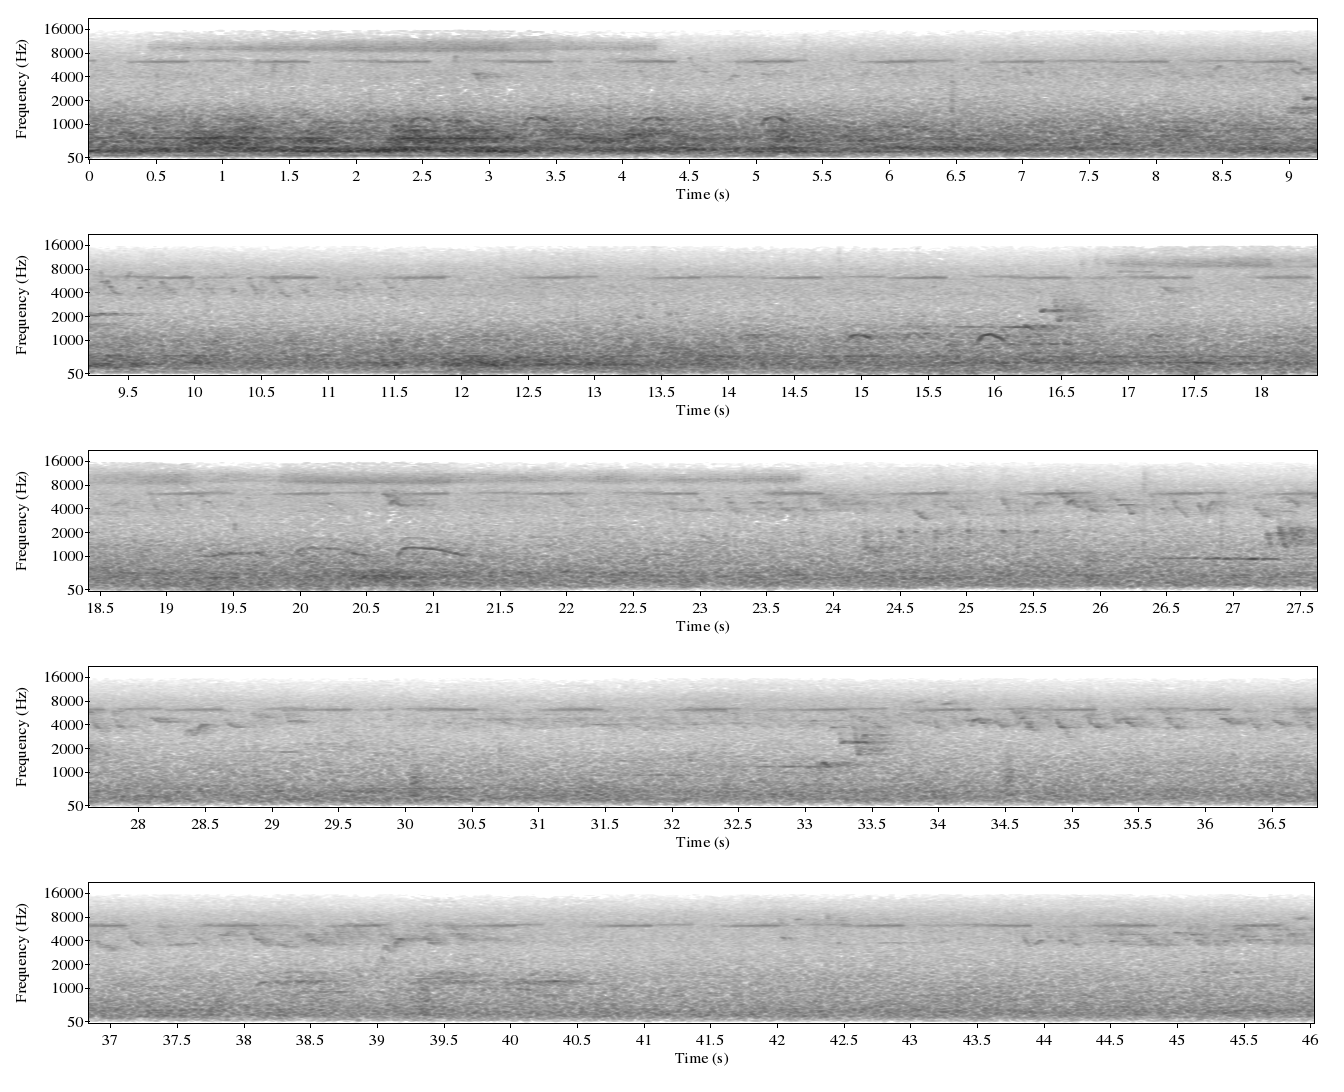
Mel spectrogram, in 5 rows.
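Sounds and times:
higher insect buzz: 0.0s - 24.8s
high insect tone: 0.0s - 46.0s.

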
